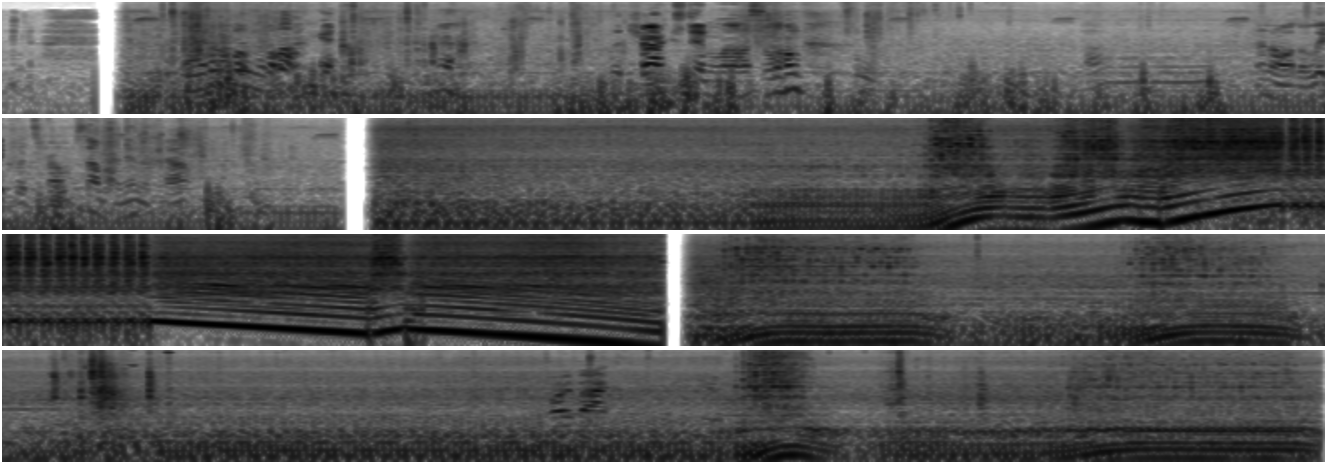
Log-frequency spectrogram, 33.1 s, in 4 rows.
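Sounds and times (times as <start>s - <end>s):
car engine revving: 10.6s - 33.0s.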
